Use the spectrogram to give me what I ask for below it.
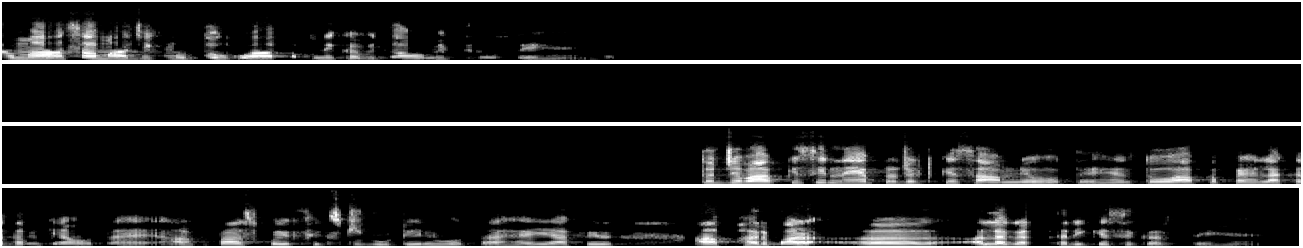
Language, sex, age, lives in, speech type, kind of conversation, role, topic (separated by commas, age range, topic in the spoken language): Hindi, female, 30-34, India, conversation, podcast, host, आप अपना रचनात्मक काम शुरू कैसे करते हैं?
